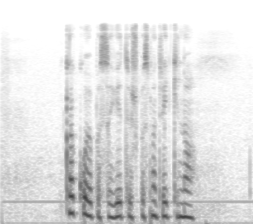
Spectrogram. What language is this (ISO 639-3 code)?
rus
